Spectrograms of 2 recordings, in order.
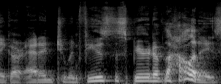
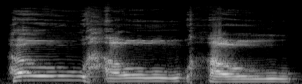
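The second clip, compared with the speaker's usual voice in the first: jolly ho ho ho; 3 semitones higher, much slower than usual. Pretend. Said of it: "You have to actually do ho ho ho, like you're Santa".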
